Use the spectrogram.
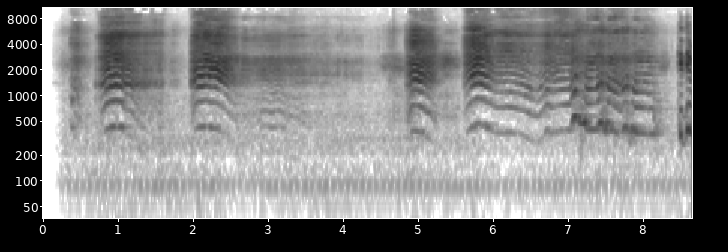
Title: New born baby cry sounds ☺️😭,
